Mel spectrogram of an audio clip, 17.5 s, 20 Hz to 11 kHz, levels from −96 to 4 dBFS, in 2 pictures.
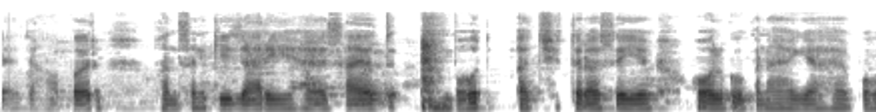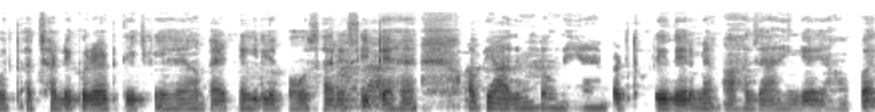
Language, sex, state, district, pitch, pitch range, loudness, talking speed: Hindi, male, Bihar, Supaul, 105 Hz, 100-105 Hz, -28 LUFS, 165 wpm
